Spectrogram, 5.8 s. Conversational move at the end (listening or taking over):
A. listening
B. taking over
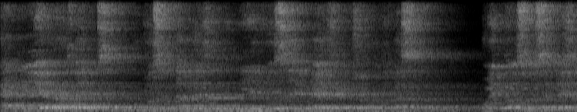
A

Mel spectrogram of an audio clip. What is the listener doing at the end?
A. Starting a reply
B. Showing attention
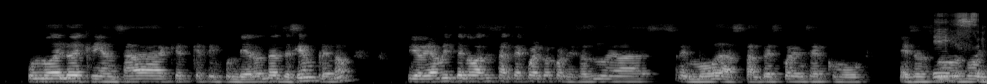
A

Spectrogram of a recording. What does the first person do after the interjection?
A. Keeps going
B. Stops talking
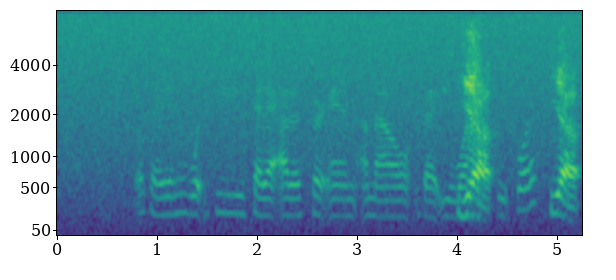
B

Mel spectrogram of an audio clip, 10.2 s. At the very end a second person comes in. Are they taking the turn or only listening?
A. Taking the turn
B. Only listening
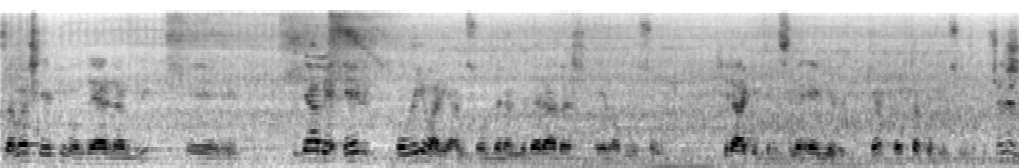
A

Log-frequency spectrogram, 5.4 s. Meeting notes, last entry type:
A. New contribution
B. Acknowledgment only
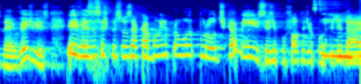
B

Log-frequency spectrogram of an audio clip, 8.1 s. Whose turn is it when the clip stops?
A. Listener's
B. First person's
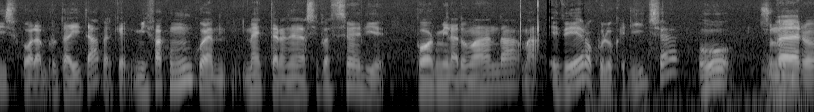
B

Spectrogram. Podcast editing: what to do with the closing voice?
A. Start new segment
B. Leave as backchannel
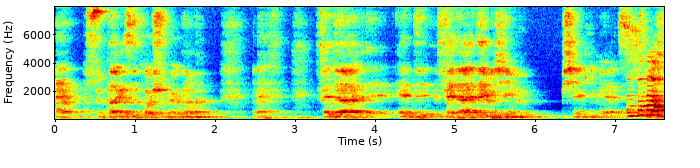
A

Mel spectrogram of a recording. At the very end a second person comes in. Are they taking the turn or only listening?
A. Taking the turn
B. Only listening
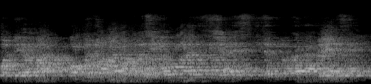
A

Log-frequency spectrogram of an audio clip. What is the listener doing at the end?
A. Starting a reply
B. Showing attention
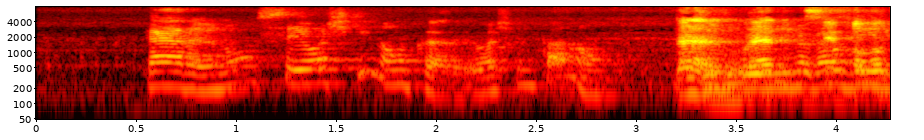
A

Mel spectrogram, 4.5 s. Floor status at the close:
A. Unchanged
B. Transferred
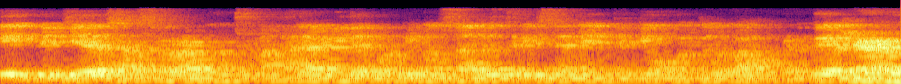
B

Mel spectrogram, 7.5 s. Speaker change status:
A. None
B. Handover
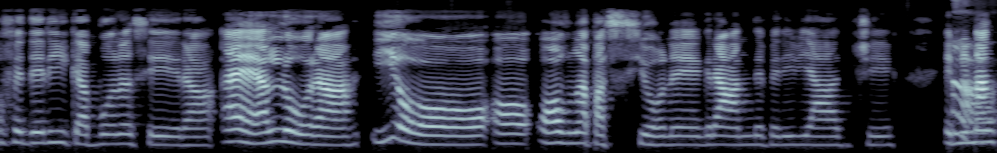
A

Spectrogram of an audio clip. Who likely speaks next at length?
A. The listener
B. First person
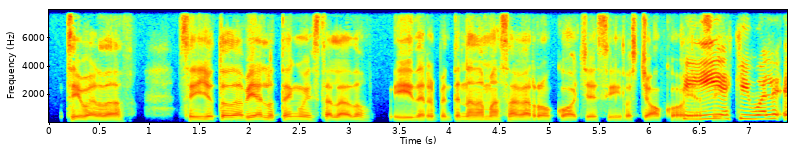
A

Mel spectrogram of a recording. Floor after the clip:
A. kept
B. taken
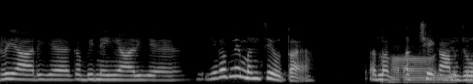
B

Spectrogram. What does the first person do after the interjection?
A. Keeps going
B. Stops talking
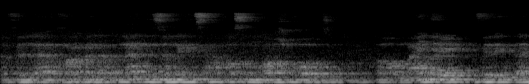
A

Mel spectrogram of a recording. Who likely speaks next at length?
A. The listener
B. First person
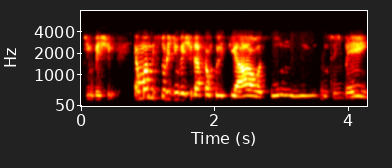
A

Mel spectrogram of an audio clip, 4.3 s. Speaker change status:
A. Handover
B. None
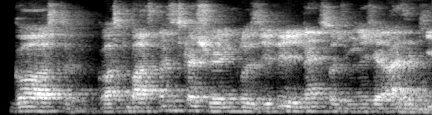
B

